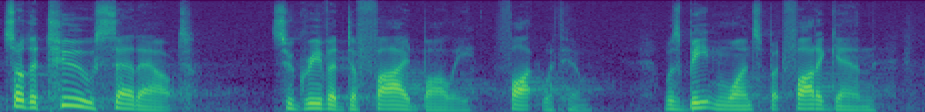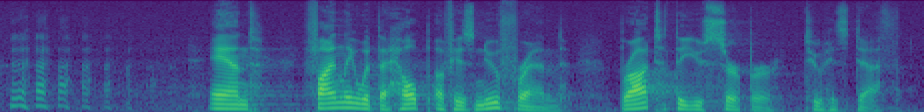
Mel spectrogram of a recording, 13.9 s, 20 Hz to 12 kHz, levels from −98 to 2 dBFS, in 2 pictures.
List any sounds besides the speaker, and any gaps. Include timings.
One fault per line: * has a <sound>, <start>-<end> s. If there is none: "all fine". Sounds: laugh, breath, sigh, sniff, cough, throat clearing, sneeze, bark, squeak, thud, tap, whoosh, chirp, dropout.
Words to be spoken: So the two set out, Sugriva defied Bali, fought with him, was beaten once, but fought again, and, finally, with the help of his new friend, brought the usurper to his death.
* has a laugh, 6.8-8.3 s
